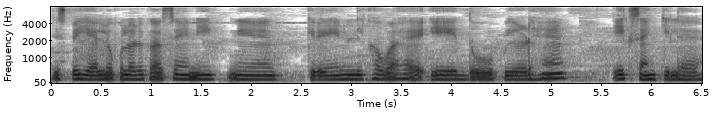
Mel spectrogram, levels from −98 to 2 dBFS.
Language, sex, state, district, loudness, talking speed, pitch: Hindi, female, Punjab, Pathankot, -14 LUFS, 165 wpm, 155 Hz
